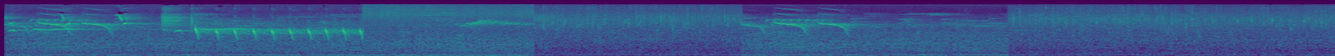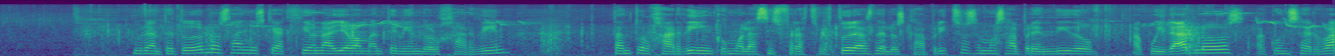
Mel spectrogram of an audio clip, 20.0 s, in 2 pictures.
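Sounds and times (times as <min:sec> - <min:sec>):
small birds chirping: 0:10.6 - 0:15.4, 0:16.6 - 0:20.0.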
